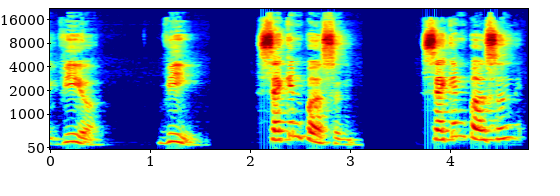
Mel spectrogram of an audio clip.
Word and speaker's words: wir: Wir. It's W-I-R. But we pronounce it as wir. The R at the end is always silent.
